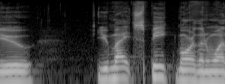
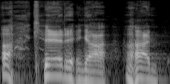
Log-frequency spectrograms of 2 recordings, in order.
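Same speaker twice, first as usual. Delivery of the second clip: laughing; 3 semitones higher than usual. Acted. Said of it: "the tree laughed".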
